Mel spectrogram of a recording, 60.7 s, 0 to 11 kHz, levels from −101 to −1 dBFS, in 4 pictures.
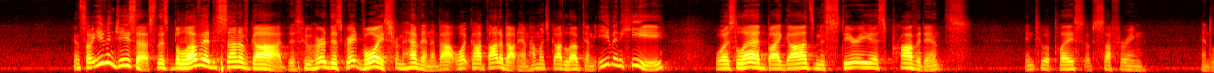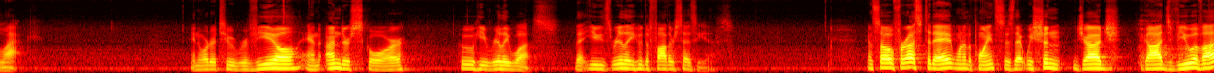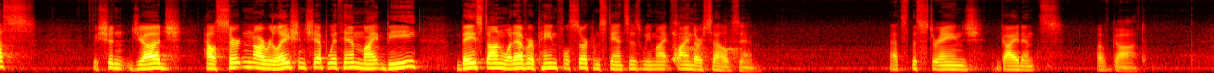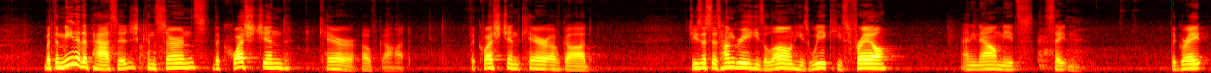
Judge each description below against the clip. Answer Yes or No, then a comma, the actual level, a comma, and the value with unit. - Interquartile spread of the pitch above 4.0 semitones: No, average, 3.3 semitones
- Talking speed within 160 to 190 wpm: No, average, 140 wpm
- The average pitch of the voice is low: No, medium, 155 Hz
